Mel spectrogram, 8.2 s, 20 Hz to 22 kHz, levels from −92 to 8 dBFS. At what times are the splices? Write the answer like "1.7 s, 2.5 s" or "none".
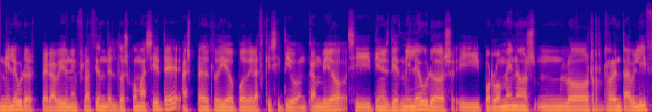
2.3 s, 4.3 s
